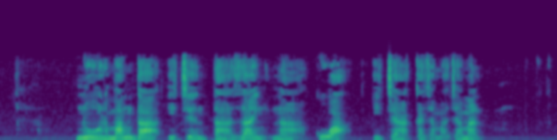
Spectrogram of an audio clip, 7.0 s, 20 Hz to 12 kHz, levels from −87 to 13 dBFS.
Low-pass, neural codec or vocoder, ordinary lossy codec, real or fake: 7.2 kHz; none; AAC, 48 kbps; real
